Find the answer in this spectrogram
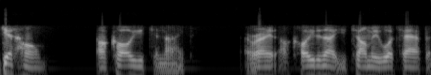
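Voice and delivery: ordinary talk

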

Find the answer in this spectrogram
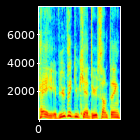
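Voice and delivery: ordinary talk

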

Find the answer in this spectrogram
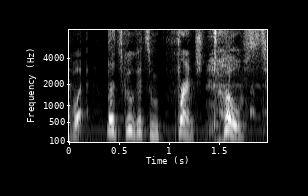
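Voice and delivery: angry delivery. Retelling a scene where the character was so mad: imitating a mad delivery. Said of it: "And he was so mad".

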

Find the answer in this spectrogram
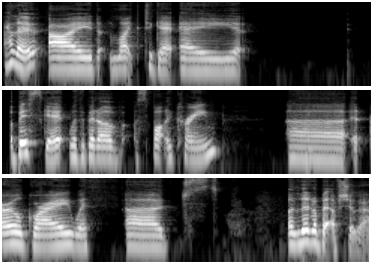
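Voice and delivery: put-on, assumed British English accent. Performing a line after agreeing to try: put-on English accent. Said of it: "That was a better English accent".

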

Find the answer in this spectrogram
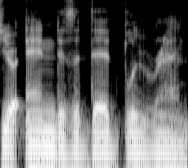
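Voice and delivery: ordinary delivery

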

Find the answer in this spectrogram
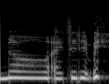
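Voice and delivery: put-on very high, sweetened, nice voice. Recapping a show, acting out Teresa trying to convince Armando: imitating Teresa's nicer tone. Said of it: "even her tone of voice changes".

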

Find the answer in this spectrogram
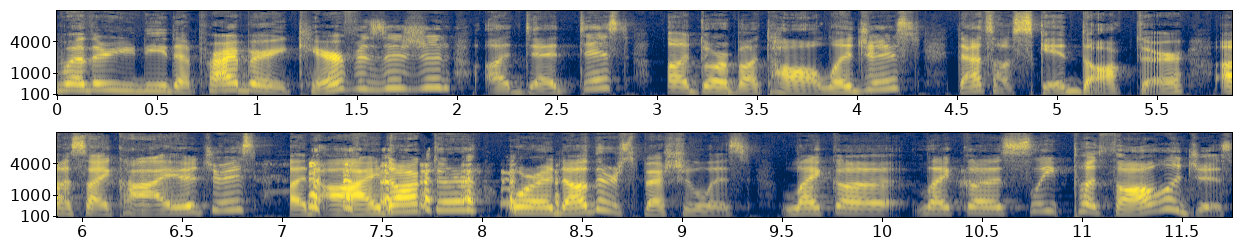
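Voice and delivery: goofy, nerdy voice. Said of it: "whatever this voice is, it telling you about ZocDoc".

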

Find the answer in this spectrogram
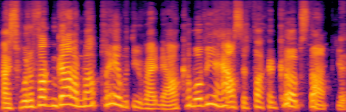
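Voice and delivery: put-on, mock-angry, threatening-sounding voice. Retelling the reply after calling Mark, imitating Mark's angry threat. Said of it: "He'd be like".

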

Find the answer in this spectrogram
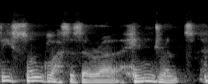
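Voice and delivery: ordinary talk, nothing marked

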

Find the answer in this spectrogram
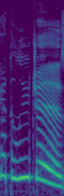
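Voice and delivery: high, slow, urgent delivery.

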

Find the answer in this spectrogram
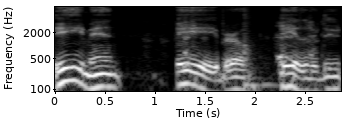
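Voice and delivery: mellow, spaced-out, laid-back stoner voice. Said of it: "I made him sound like the stoner from The Simpsons".

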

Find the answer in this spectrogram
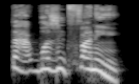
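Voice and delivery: very high, indignant, angry yell. Joe, after a struggle, yells at the boy who tricked him, shouting. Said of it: "Joe shouted".

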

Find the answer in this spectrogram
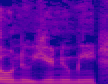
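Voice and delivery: ordinary talk

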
